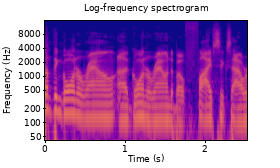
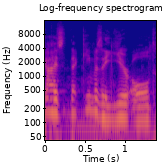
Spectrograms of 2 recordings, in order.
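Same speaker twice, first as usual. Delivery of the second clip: usual speaking voice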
